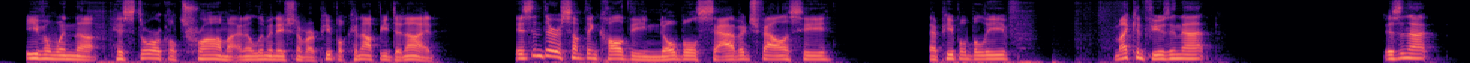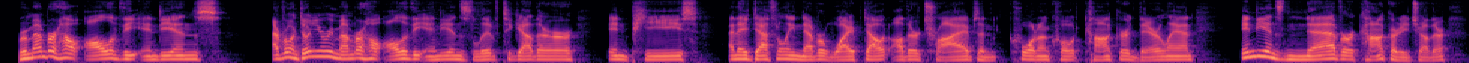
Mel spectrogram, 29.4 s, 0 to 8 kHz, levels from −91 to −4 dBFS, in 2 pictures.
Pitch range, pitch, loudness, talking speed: 110-140 Hz, 120 Hz, -29 LUFS, 140 wpm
